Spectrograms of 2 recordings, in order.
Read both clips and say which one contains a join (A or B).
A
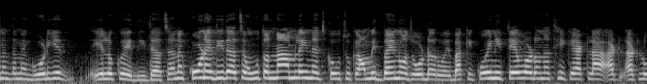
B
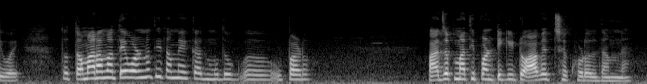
B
